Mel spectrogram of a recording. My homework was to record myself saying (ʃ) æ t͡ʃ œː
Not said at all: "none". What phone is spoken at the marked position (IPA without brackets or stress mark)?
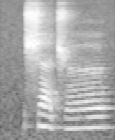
ʃ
